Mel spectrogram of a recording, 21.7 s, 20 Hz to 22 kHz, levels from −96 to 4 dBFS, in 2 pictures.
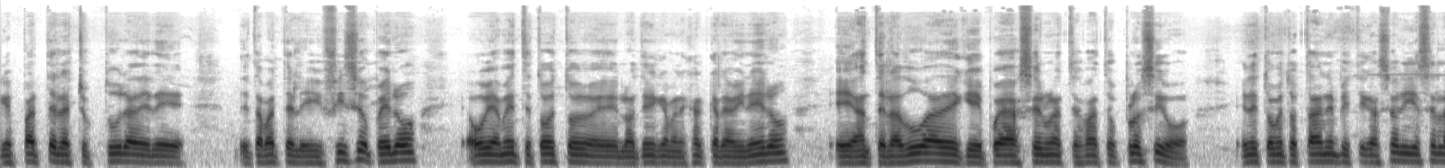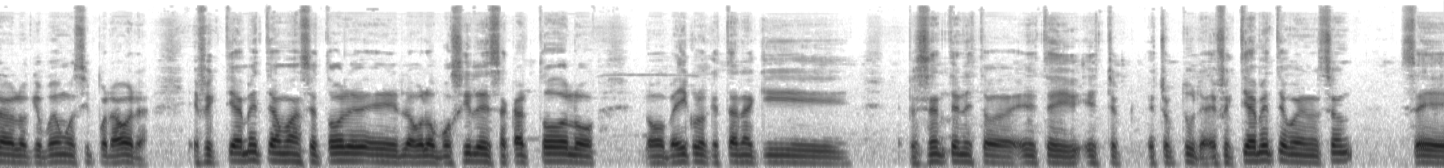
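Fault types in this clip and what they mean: Noise suppressor applied to music or sounds: A speech noise suppressor stays active across the whole clip. It treats sustained tones and ambience as noise. Levels swing by about 15 dB, so held sound pumps and thins while sharp onsets pass more intact.
Sound cut by the noise suppressor: Seven stretches get pulled down hard, by about 18 dB at worst. They fall at 0.11–1.81, 3.13–3.98, 5.92–6.27, 8.32–9.75, 11.49–12.56, 14.79–17.67 and 19.08–21.38 s. Sustained parts and decays sink or cut short there.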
